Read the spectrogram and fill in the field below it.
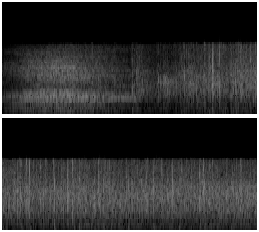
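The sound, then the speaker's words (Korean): An audience at a lecture breaks into sustained applause, a dense crackle of many hands clapping that swells after a brief opening murmur and holds steady and loud to the end. “박수가 너무 많아가지고 강의 진행이 안 되니까 제가 이따가 액션을 취하면 해주세요.”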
